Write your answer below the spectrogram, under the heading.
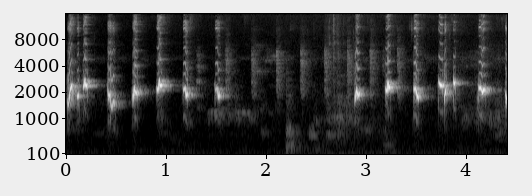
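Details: Male sooty-headed bulbul song intended to teach and provoke other birds: a string of clear whistled chirps, a brief quiet gap with soft faint sounds, then a renewed quick series of notes.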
